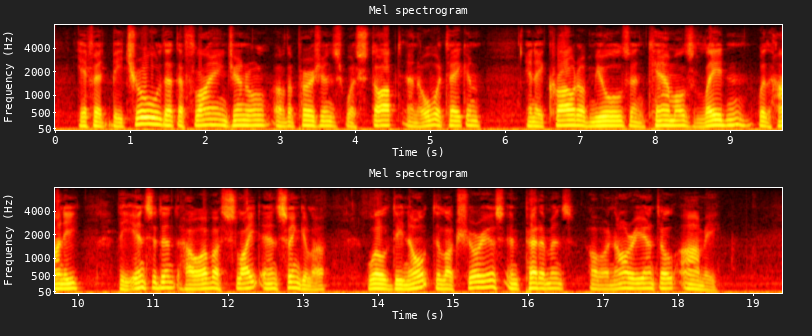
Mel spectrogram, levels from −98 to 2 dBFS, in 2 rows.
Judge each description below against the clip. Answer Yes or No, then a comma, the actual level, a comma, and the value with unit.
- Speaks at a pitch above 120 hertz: Yes, low, 135 Hz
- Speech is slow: Yes, slow, 125 wpm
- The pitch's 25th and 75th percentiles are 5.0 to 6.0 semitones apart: No, narrow, 2.6 semitones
